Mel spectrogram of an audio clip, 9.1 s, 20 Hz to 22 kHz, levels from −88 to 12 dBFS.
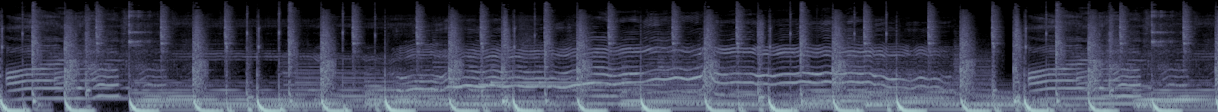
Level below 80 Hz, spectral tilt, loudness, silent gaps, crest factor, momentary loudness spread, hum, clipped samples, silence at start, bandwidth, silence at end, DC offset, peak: -26 dBFS; -5.5 dB/octave; -24 LUFS; none; 14 dB; 3 LU; none; under 0.1%; 0 s; 19.5 kHz; 0 s; under 0.1%; -8 dBFS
